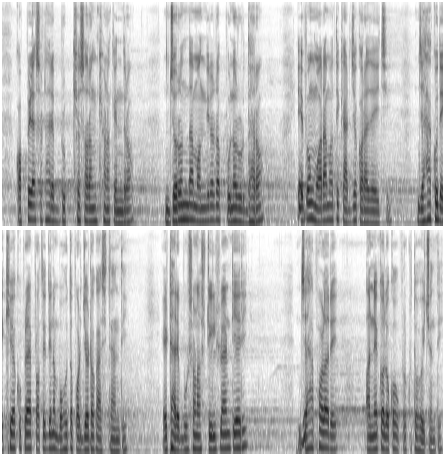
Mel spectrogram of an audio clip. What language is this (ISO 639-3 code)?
ori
